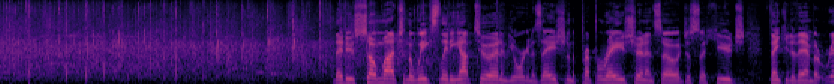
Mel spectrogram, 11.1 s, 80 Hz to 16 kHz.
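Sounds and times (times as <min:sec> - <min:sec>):
crowd clapping at a Vacation Bible School gathering: 0:00.0 - 0:06.9
speech: 0:04.5 - 0:11.1.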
